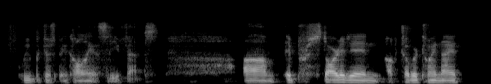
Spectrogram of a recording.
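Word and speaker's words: CityFHEPS: any problems next okay city pheps the h is silent so we've we don't call it some people call it cfa heps but we've just been calling it city fence it started in october 29th uh 2018.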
